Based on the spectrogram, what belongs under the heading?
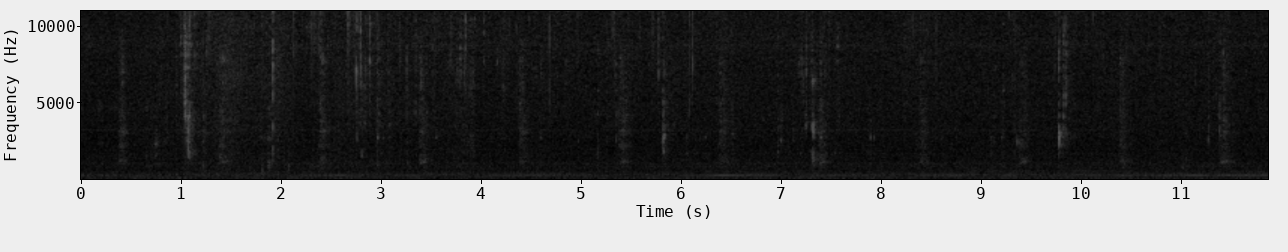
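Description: Quiet chewing and small wet mouth clicks of someone eating rice and roast chicken by hand, irregular and spread through the whole stretch. A faint low hum comes and goes behind it.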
